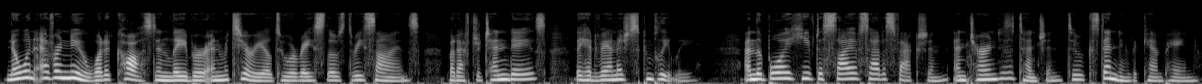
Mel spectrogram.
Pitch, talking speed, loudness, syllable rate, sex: 210 Hz, 200 wpm, -17 LUFS, 5.8 syllables/s, female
